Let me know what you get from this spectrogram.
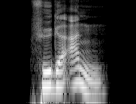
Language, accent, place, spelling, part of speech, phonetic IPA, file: German, Germany, Berlin, füge an, verb, [ˌfyːɡə ˈan], De-füge an.ogg
- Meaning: inflection of anfügen: 1. first-person singular present 2. first/third-person singular subjunctive I 3. singular imperative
